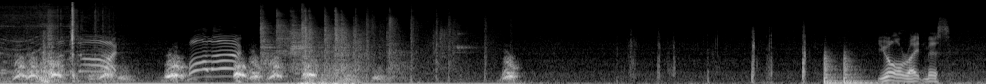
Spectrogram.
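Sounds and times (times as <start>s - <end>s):
speech: 0.1s - 4.0s, 8.8s - 9.6s
dogs barking: 1.6s - 2.9s, 4.9s - 5.3s.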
